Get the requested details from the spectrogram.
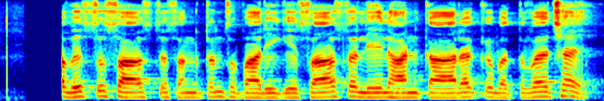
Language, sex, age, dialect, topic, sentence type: Maithili, male, 18-24, Eastern / Thethi, agriculture, statement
